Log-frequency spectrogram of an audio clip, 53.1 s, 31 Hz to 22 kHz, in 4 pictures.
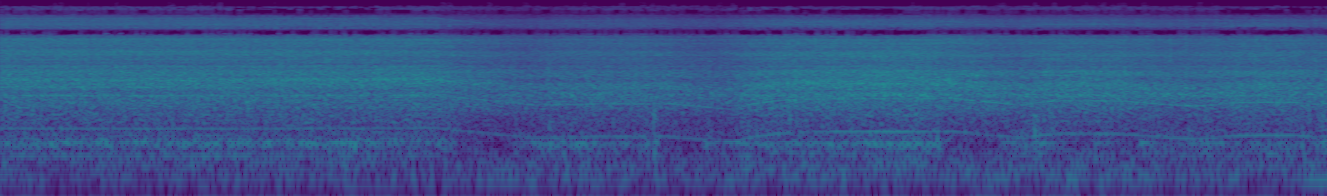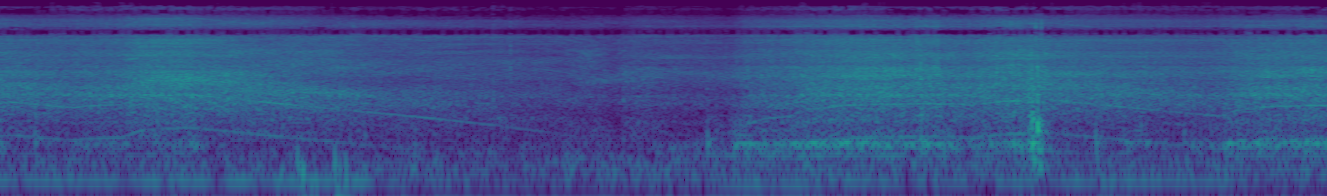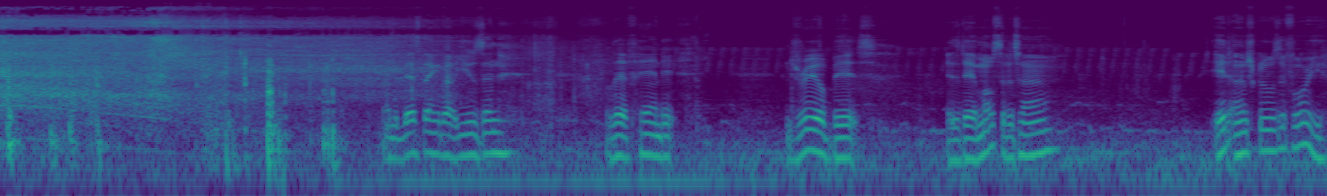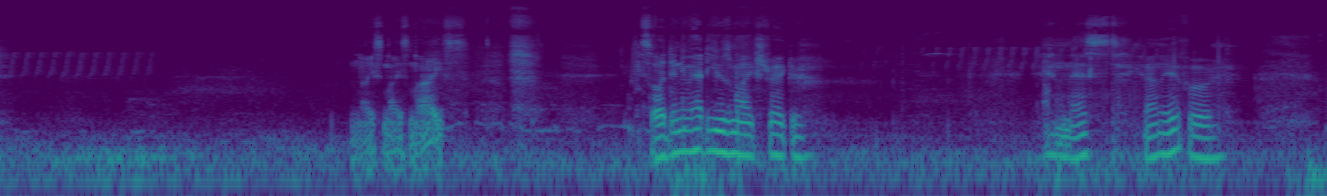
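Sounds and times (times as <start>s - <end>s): electric drill running: 0.0s - 32.1s.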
